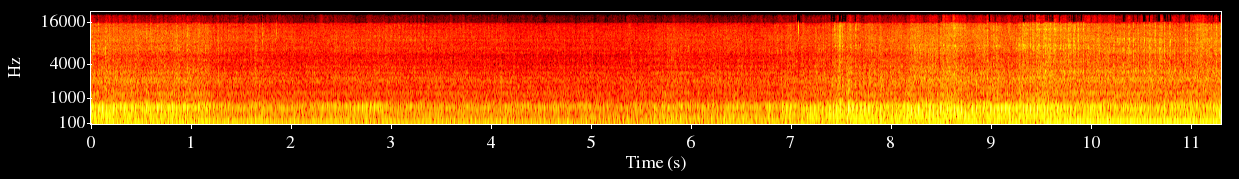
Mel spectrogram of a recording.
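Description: A KTM motorcycle ridden along a sandy road on a mountain grade, its engine droning steadily at mid revs, swelling slightly louder toward the end, with no talking.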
